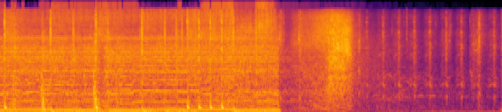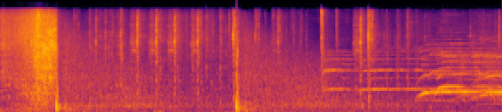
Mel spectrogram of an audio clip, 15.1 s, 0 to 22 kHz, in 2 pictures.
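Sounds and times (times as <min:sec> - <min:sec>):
rising hiss: 0:03.0 - 0:05.8.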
